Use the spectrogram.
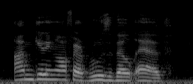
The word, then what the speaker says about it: Roosevelt: president and the president's name was Roosevelt not Roosevelt so it's like I'm justified in correcting you if you are not pronouncing something correctly or if you're just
